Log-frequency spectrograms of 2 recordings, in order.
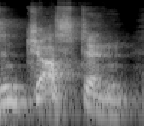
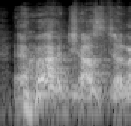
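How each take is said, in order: First: Said in the usual way. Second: Justin, breathed out through a laugh; laughing name call. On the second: Shown as a demonstration. Calling out a viewer's name, laughing. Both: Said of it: "I said your name a hundred ways".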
